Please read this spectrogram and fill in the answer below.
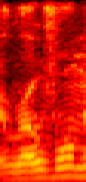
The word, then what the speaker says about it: Roval: So it is going to be unpredictable because, you know, a couple of years ago, the Charlotte Roval made its debut. And yes, I'm pronouncing that correctly. It's the Road Oval.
